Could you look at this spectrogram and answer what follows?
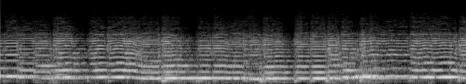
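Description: Background music: a slow bowed-string melody with long held notes that slide from one pitch to the next.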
